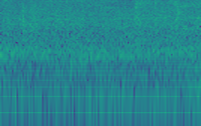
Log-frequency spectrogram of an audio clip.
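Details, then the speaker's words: Antique Diehl Hatbox ceiling fan on slow speed after a new Torrington needle bearing replaced the broken fiber thrust washer under the armature: a smooth, steady hum with no ticking, rubbing or rattling, and the earlier noises are gone. "But I put in a Torrington needle bearing, which is about the same size, but it has little rollers in it. And I'm going to turn it on. I'm just going to turn it down to slow speed. I don't want it to get too fast. But the noises are all gone."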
